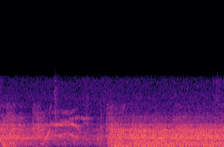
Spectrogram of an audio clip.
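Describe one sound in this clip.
An explosion booms from a video game.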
